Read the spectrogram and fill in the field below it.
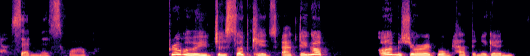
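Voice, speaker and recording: Putting on a raspy character voice, a woman speaks fairly slowly at medium pitch with big swings in loudness and long, frequent pauses, in a dry, close sound with no echo. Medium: read story. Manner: stern, commanding.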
